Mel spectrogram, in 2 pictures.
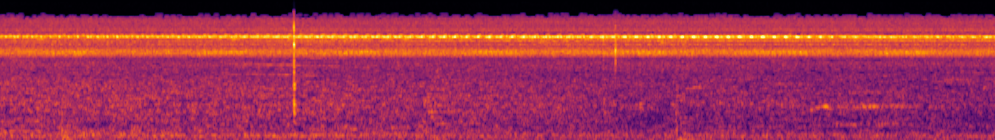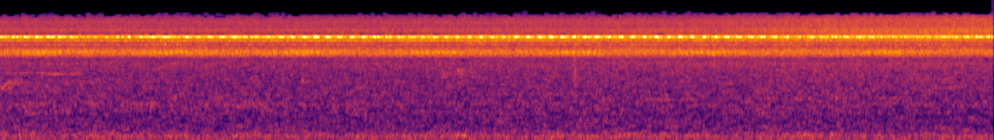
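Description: Insects in the forest canopy make a steady, high-pitched whine in two tones, over a low background rumble. A faint short chirp comes about six and a half seconds in.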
